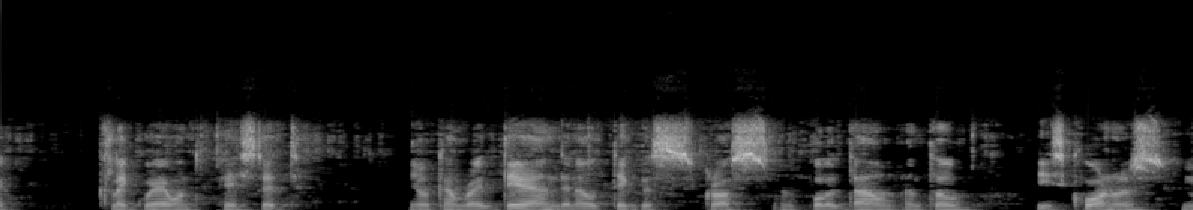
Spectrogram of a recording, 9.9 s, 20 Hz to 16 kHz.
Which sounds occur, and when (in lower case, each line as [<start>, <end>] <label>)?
[0.00, 0.19] man speaking
[0.00, 0.33] clicking
[0.85, 1.71] man speaking
[1.23, 3.31] clicking
[1.89, 2.57] man speaking
[3.44, 8.10] man speaking
[3.47, 3.68] sound effect
[3.95, 7.09] sound effect
[8.12, 8.44] clicking
[8.67, 9.94] man speaking
[9.15, 9.88] sound effect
